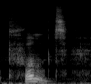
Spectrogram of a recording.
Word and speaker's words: Pmurt: that Trump spelled backwards is Pmurt, which rhymes with hurt, and that Trump would badly Pmurt the US if elected.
